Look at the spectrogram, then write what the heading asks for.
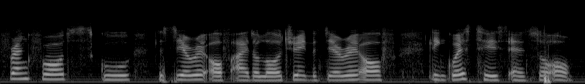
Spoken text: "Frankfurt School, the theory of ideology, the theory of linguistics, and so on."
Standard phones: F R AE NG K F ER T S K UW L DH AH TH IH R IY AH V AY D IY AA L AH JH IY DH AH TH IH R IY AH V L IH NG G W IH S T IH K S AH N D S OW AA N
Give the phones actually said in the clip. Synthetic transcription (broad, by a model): F R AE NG K F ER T S K UW L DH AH S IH R IY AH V AY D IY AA L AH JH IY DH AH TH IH R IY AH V L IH NG G W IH S T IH S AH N S OW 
